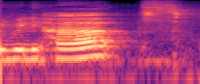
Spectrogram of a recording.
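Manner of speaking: normal talking voice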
